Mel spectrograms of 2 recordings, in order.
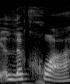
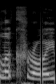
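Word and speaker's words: LaCroix: Only Lqua. However, it is considered correct for the brand matching the pronunciation of the aonomous St. Hua river which I am pronouncing the French way.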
